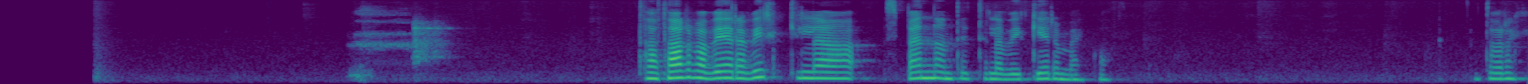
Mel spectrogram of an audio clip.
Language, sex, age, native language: Icelandic, female, 50-59, Icelandic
